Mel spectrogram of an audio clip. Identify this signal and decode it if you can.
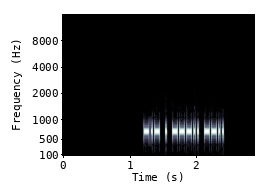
Morse code, heard as a keyed tone, about 46 wpm, 700 Hz. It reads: KE8Z
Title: USA Call Signs - 3x Character Spacing - 45wpm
